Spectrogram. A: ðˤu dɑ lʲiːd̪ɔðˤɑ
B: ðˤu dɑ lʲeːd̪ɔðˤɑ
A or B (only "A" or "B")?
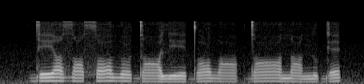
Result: B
